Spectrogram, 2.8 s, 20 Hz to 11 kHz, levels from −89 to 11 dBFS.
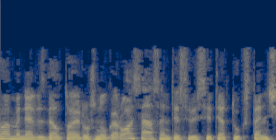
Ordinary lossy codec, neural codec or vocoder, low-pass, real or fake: MP3, 32 kbps; none; 7.2 kHz; real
